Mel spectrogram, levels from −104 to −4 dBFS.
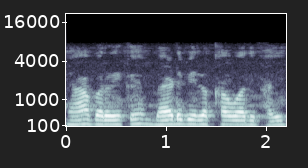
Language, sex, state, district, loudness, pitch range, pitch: Hindi, male, Haryana, Rohtak, -14 LUFS, 145-160 Hz, 150 Hz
